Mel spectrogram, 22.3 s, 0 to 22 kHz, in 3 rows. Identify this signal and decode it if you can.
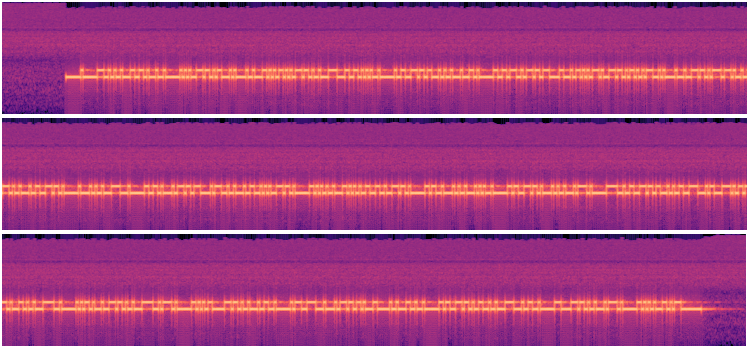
TTY/TDD text telephone tones (45.45 baud Baudot), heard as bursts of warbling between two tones, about 400 Hz shift, 1600 Hz centre. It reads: N81Y BX44 986W C7IN MCRH DZXQ EHA2 K9IK MZ26 R420 LK6L K3TW CWOB U5SQ 53RV 2ZOK GV0L W92M 3RUZ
